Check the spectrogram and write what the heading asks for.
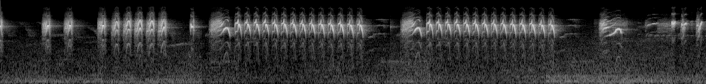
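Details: Crimson sunbird song, used as therapy for a silent bird: staccato high chips building into two long, fast, even trills, with a few sliding notes between.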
